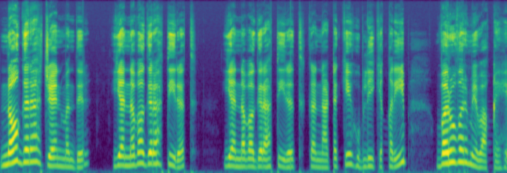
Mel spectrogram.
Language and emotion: Urdu, neutral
